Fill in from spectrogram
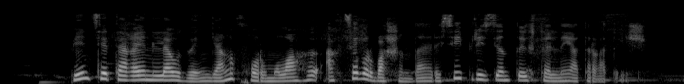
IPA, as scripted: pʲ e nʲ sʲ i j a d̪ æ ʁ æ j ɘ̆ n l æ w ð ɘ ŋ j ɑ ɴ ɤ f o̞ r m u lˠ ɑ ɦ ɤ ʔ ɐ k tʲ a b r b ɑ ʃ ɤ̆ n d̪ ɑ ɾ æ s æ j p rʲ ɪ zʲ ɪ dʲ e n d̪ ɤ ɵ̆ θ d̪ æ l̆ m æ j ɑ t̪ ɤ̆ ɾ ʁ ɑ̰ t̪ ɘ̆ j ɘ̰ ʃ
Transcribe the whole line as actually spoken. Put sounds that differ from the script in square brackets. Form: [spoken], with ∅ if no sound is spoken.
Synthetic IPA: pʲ e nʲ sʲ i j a [t̪] æ ʁ æ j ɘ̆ n l æ w ð ɘ ŋ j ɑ ɴ ɤ f o̞ r m u lˠ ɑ ɦ ɤ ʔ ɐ k tʲ a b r b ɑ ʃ ɤ̆ n d̪ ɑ ɾ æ s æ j p rʲ ɪ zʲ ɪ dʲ e n [t̪] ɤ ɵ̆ θ [t̪] æ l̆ [n] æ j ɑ t̪ ɤ̆ ɾ ʁ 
